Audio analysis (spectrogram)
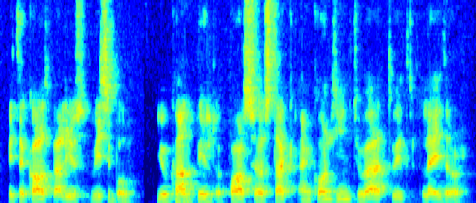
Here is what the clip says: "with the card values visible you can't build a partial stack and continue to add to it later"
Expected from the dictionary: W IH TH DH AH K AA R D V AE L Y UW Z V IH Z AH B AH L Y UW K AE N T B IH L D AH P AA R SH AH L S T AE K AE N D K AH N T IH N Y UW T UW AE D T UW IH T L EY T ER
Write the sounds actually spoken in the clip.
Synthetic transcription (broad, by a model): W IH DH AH K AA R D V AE L Y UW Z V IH S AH B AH L Y UW K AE N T B IH L D AH P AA R S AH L S T AE K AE N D K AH N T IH N Y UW T UW AE D T UW IH T L EY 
